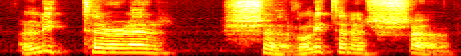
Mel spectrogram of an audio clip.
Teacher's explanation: literature accent is on the first syllable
